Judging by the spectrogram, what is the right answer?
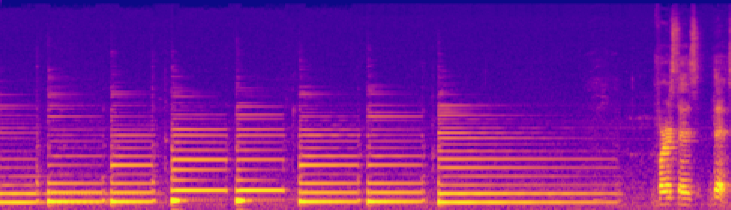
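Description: Classical guitar D string plucked with the bare flesh of the thumb, no fingernail, a series of soft, rounded single notes at a slow even pace, fairly quiet and close, with a voice starting to talk at the very end.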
